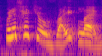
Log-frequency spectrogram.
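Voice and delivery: usual speaking voice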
